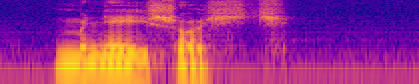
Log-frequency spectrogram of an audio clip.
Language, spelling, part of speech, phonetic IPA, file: Polish, mniejszość, noun, [ˈmʲɲɛ̇jʃɔɕt͡ɕ], Pl-mniejszość.ogg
